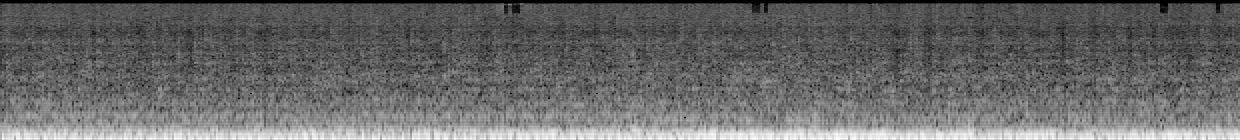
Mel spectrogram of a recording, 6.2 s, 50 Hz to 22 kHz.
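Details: Volvo Penta 454ci V8 marine engine after swapping to an HEI distributor and reducing excessive advance: deep, steady burble at idle with an even low rumble and no misses or backfires; timing sounds right.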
